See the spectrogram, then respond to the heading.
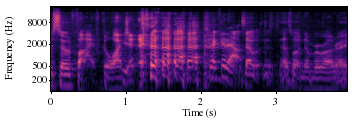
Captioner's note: laughing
